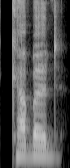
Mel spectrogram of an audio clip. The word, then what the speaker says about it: cupboard: The letter P is silent in several common words. Cupboard, receipt, raspberry, psychiatric, psychology, coup, pneumonia to name a few.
